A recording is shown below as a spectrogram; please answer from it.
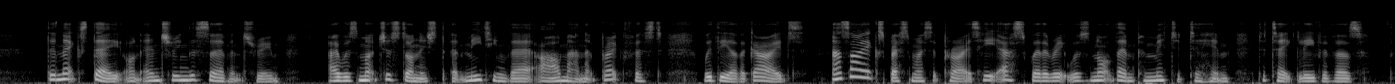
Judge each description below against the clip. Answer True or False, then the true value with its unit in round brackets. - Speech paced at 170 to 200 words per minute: True (190 wpm)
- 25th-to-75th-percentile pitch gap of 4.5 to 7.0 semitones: True (5.0 semitones)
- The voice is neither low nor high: True (170 Hz)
